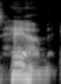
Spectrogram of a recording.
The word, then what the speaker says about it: HAAM: The cause this week is HAM, H-A-A-M, pronounced like the pork product.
